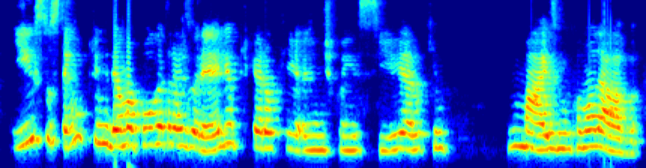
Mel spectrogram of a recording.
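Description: A woman speaks at a high pitch with lively intonation. Her pace is very fast. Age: 20s. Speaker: law student and artist. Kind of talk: casual chat.

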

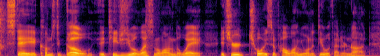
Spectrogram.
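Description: Here a man speaks in a normal speaking voice with an American accent. His pitch is medium and his pace moderate. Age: 20s. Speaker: podcast host. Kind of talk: casual solo monologue. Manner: casual, filler-heavy.

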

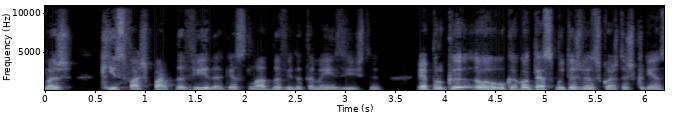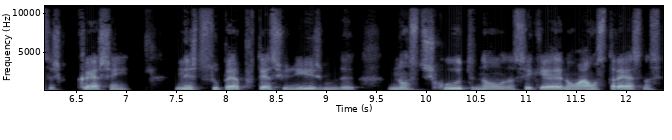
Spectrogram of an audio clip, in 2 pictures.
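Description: A man with a European Portuguese accent speaks at a moderate pace, his pitch fairly high and his intonation lively. The sound is dry and close with no echo, over a quiet background. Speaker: teacher. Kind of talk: casual interview. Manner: halting.

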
